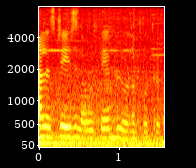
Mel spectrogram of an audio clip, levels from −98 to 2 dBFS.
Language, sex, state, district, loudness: Tamil, female, Tamil Nadu, Chennai, -16 LUFS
